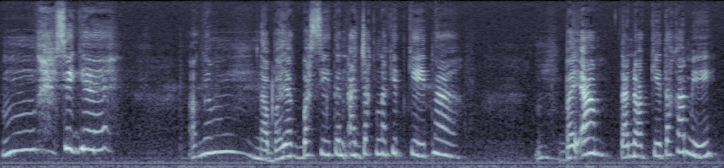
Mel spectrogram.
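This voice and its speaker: A woman playing a concerned young village friend in a radio drama, conversational and drawn-out, with a Filipino accent. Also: high voice, animated, sharp tone, full character voice. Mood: casual concern.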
